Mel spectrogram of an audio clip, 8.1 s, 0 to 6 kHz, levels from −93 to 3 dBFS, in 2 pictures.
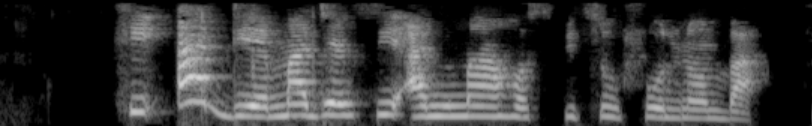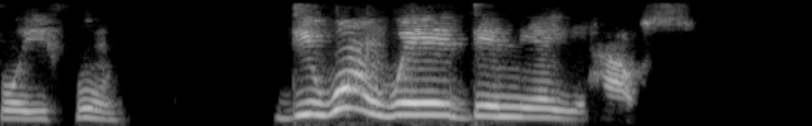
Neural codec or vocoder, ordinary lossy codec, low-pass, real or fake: none; MP3, 32 kbps; 5.4 kHz; real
